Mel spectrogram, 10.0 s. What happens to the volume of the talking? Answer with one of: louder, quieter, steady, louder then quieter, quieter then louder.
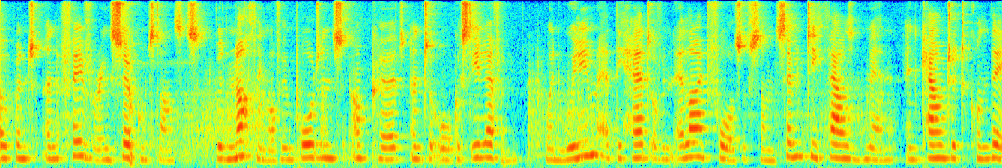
steady.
